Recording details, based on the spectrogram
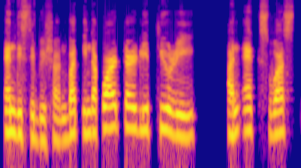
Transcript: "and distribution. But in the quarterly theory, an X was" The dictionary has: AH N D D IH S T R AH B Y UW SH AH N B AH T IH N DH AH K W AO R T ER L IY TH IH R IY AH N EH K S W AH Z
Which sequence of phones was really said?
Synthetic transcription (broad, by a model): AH N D D IH S T R AH B Y UW SH AH N B AH T IH N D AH K W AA R T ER L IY T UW R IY AH N EH K S W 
